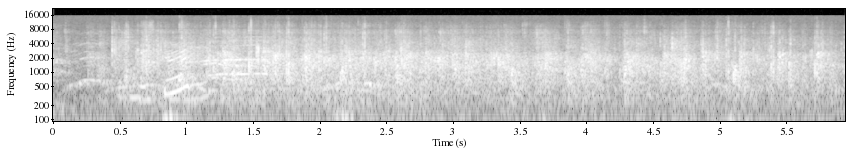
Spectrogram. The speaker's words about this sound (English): So why don't you give her a big cheer?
